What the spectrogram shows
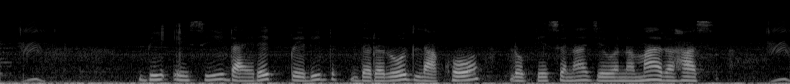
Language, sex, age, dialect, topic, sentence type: Marathi, female, 25-30, Northern Konkan, banking, statement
